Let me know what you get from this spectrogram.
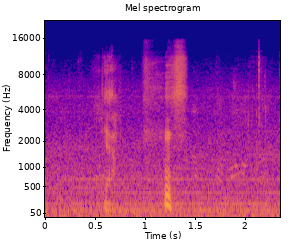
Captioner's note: laughter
